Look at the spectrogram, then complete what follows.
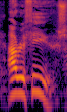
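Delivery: ordinary delivery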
